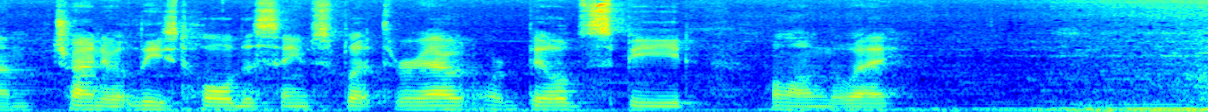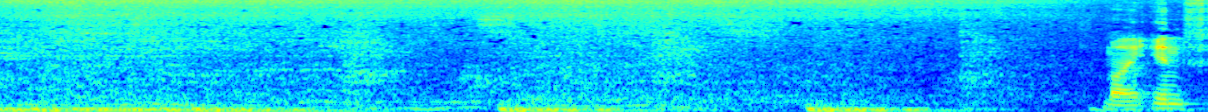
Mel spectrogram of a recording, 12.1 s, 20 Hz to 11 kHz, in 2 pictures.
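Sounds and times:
background music: 0.0s - 12.0s
rowing machine flywheel whooshing: 4.6s - 11.5s.

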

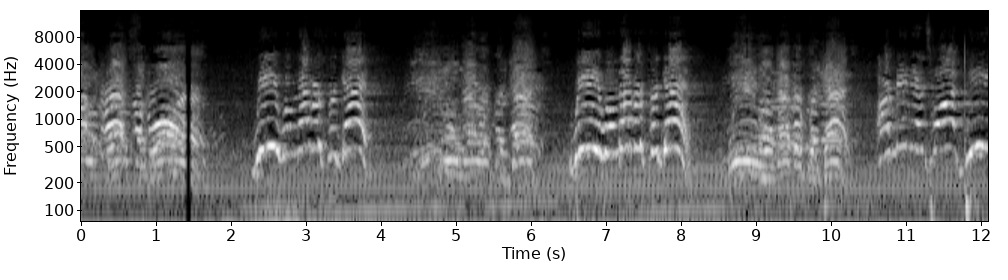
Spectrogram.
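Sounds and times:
woman chanting through megaphone: 2.3s - 12.0s.

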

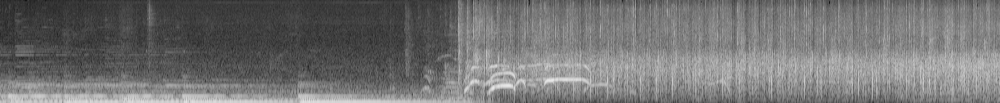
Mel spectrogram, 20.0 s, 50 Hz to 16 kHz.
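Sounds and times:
audience applauding: 8.8s - 20.0s
cheers: 8.9s - 13.2s, 13.8s - 15.2s.

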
